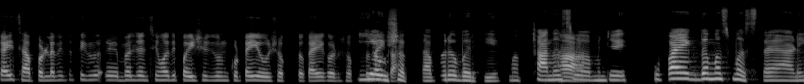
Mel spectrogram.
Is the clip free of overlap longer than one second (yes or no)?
yes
